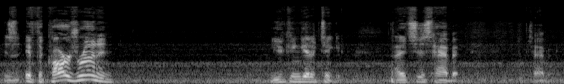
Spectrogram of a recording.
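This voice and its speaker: A man's voice: mid-range voice, very animated, normal speed, noisy background. A man hosting a homesteading live stream from inside a parked car, rambling in a casual rant with a worn voice. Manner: ranting, rambling with restarts. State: voice getting worn.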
